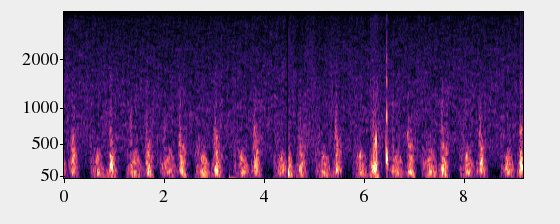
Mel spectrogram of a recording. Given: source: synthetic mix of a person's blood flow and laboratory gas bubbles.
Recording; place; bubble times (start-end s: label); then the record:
Doppler ultrasound of blood flow; precordium
6.11-6.28 s: bubbles
6.40-6.49 s: bubbles
From the record:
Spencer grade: 1 (occasional bubble signal discernible with the cardiac motion signal, with majority of cardiac periods free of bubbles); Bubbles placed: anywhere in the cardiac cycle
